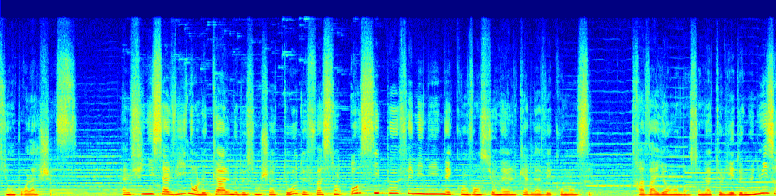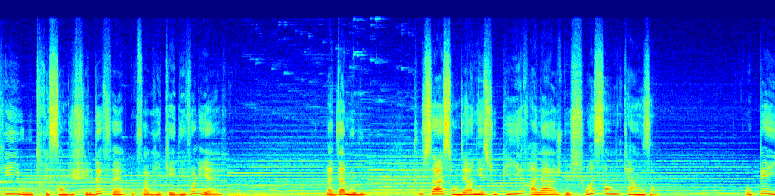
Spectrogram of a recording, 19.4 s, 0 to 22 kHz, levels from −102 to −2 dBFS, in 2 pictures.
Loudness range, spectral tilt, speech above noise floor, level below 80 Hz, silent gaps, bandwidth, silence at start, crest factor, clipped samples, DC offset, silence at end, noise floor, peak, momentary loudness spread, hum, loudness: 4 LU; -6 dB/octave; 23 dB; -56 dBFS; none; 17 kHz; 0 s; 16 dB; under 0.1%; under 0.1%; 0 s; -43 dBFS; -6 dBFS; 18 LU; none; -21 LUFS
